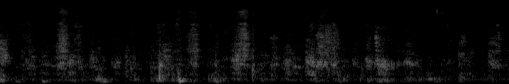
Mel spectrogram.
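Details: Play-fighting dogs at home, one of them Vinnie, huffing and panting hard; short breathy bursts tumble over one another with low scuffling thuds underneath.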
